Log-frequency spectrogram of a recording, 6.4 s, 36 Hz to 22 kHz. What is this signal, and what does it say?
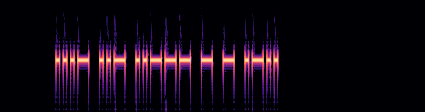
Morse code, heard as a keyed tone, about 22 wpm, 700 Hz. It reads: VU2TTL
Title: DXCC-100 Call Signs - 6 Characters - 22wpm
